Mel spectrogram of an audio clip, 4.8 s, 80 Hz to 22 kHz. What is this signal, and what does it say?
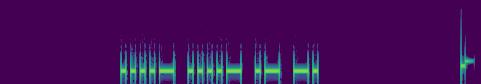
Morse code, heard as a keyed tone, about 25 wpm, 700 Hz. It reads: 44AN
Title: All Cut Numbers - 4-Digit 25wpm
